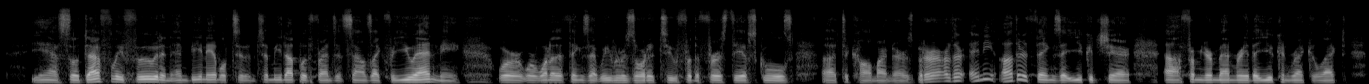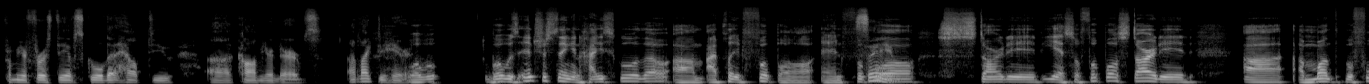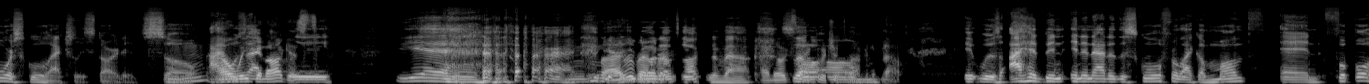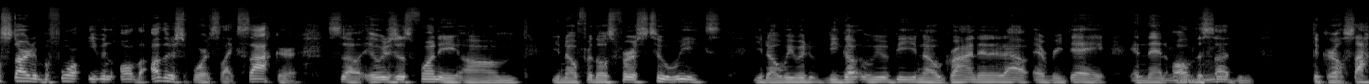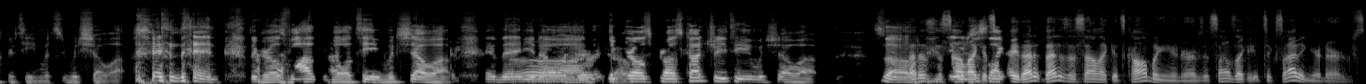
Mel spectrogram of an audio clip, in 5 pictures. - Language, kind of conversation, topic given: English, unstructured, What first-day-of-school rituals have helped you calm your nerves?
- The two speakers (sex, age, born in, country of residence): male, 35-39, United States, United States; male, 45-49, United States, United States
- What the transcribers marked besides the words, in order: other background noise; tapping; laughing while speaking: "yeah"; chuckle; laugh; laughing while speaking: "and then"; laugh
